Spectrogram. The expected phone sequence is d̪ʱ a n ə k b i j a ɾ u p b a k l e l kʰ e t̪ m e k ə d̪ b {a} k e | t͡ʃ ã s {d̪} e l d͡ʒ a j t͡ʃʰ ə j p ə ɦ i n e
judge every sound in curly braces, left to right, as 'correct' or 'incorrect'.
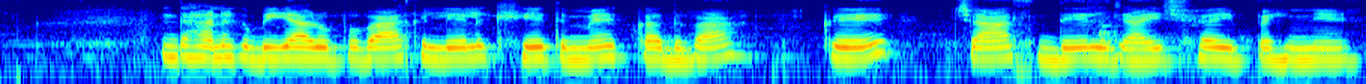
correct, correct

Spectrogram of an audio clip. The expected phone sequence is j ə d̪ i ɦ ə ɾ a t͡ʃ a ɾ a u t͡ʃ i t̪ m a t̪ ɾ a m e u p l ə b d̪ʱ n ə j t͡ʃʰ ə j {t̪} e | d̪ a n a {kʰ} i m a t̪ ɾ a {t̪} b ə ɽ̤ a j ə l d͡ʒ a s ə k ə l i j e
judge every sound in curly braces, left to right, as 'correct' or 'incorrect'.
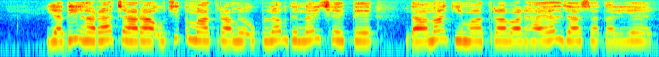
correct, incorrect, incorrect

